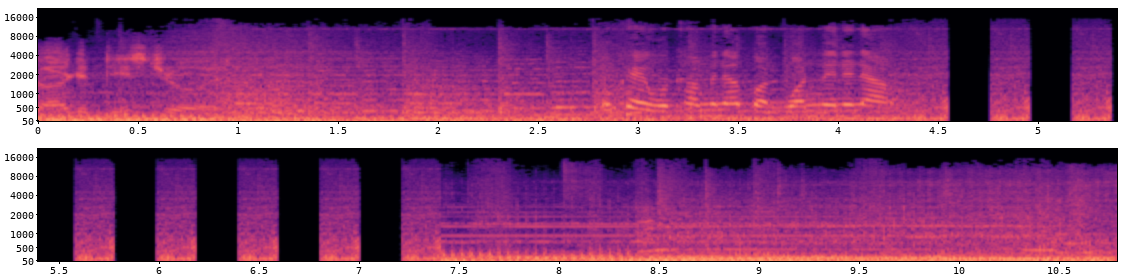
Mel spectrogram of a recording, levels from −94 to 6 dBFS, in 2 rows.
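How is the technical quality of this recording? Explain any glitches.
The recording has one clear glitch: a stutter with silent gaps from 4.55 s to 7.41 s. A short burst of sound, about 191 ms long, repeats seven times. Each repeat is followed by roughly 218 ms of dead digital silence, so the pattern recurs every 409 ms. The likely cause is a stalled player or stream that replayed its last buffered fragment at each retry and then ran dry. The audio meant for that span is missing.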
